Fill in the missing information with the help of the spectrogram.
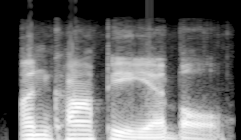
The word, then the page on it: Uncopiable: American English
